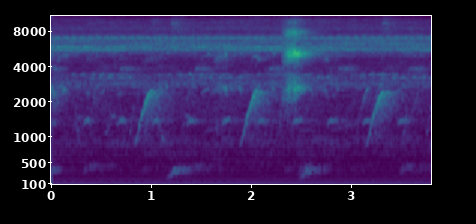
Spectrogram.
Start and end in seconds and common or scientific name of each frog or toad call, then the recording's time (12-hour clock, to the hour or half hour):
0.7	3.8	rufous frog
1.1	3.8	pepper frog
2.1	2.7	lesser tree frog
8:30pm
